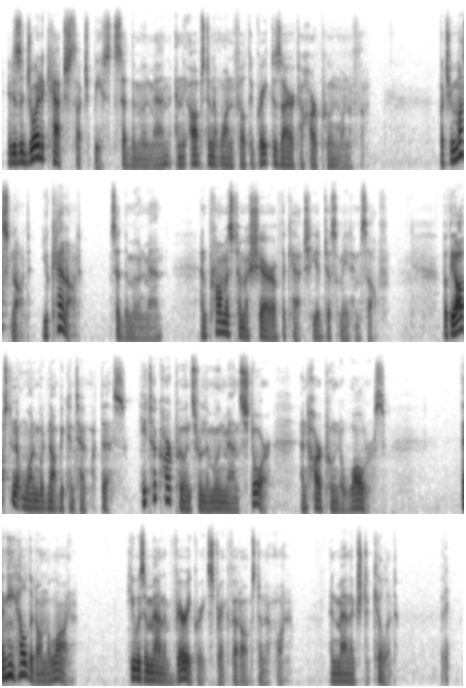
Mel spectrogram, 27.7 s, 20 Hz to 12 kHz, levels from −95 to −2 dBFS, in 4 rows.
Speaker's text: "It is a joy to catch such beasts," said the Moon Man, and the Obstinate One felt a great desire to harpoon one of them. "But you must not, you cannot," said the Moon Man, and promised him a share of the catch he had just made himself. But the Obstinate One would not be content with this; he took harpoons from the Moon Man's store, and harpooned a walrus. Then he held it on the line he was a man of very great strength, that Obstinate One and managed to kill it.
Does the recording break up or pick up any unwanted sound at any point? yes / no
yes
